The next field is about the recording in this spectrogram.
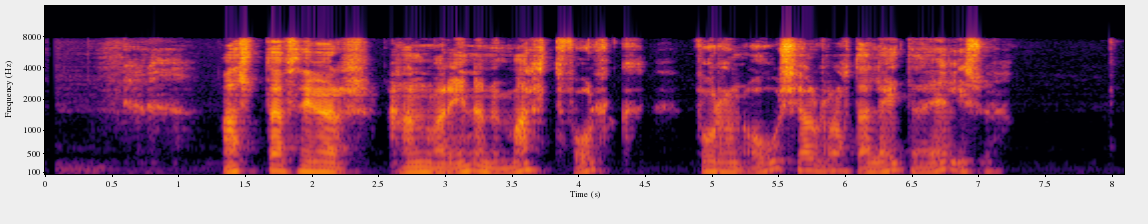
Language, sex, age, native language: Icelandic, male, 50-59, Icelandic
